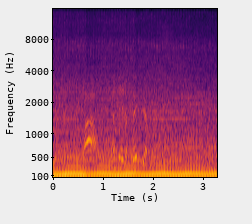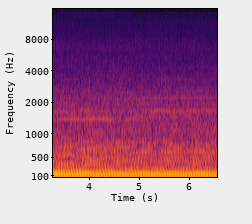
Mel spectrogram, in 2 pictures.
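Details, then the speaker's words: 1960 John Deere 1010 diesel after engine rebuild, smooth even idle with steady low beat, no misses or knock, after adjusting injection pump timing to cure smoking; normal running. "that is what I wanted to see that is running great so here's before adjusting that pump and here's after"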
